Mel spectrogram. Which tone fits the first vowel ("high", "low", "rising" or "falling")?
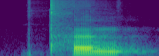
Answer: low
